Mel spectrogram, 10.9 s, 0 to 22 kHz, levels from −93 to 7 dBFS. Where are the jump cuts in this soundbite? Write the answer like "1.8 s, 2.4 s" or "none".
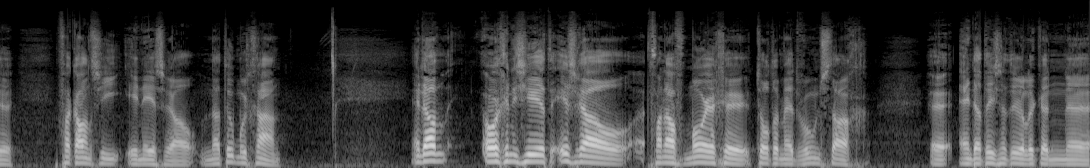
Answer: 6.4 s, 9.5 s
